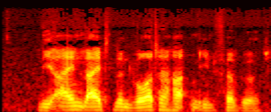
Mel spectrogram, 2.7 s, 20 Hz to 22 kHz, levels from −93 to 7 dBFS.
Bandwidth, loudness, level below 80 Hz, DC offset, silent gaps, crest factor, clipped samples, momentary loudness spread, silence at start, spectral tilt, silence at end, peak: 16 kHz; -19 LUFS; -60 dBFS; under 0.1%; none; 20 dB; under 0.1%; 12 LU; 0.4 s; -5 dB/octave; 0.05 s; 0 dBFS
